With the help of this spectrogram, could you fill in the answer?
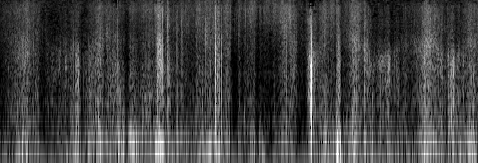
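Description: A cotton swab softly rubs and pokes the small round metal mesh grille over the hollow left-hand capsule of a Tascam handheld recorder. The result is muffled, low, rumbling contact noise from the microphone itself, with quiet scratchy brushing and a few soft thumps and brief brighter scrapes.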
